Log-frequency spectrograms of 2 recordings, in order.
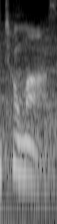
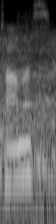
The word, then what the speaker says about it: Tomas: It would be Tomas, not Thomas. He's pretty Americanized, so okay, so we'll go with Thomas. Yeah, I'd just say Thomas.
